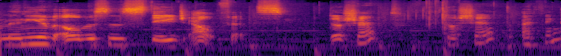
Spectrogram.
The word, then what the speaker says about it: Doucette: how to say more this is a French name originally in France it is said as duet duet duet I was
